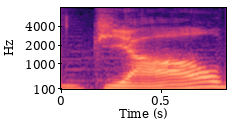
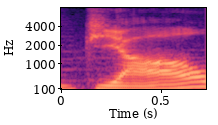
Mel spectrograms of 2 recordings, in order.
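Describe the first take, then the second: First: A G sound is said before the J. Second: A G sound is said before the J.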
